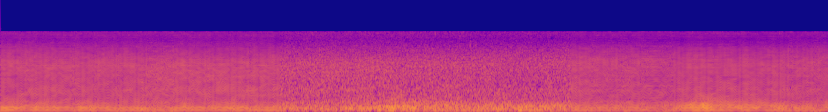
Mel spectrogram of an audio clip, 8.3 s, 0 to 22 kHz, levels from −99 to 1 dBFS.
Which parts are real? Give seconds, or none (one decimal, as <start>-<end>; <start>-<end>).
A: 2.8-5.7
